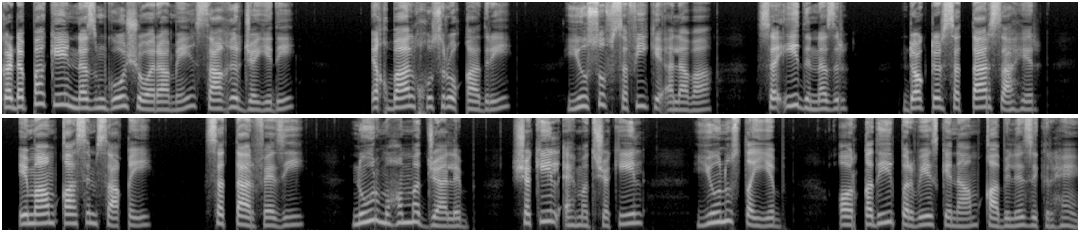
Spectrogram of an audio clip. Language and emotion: Urdu, neutral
